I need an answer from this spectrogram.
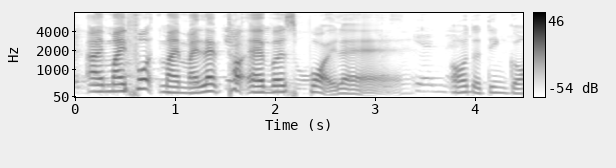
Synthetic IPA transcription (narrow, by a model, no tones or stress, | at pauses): amajfot̚majmajlɛp̚tʰɔt̚ɛvəspɔt̚lɛ̰ | ɔldət̪ĩŋɡɔ̃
